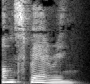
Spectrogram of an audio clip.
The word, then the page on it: unsparing: British English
